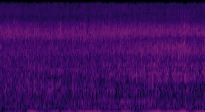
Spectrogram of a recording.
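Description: Faint, steady hiss of water running through a concrete coffee-washing channel as washed beans are pushed through its gate.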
